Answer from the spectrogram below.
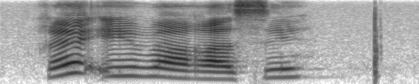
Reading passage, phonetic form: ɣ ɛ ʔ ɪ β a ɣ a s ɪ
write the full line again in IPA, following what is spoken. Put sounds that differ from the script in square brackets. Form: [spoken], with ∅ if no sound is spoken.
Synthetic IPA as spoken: ɣ ɛ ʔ ɪ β a ɣ a s ɪ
